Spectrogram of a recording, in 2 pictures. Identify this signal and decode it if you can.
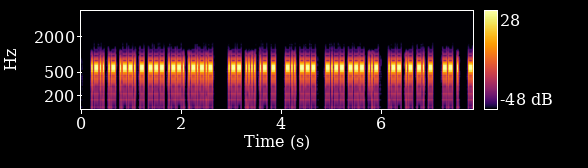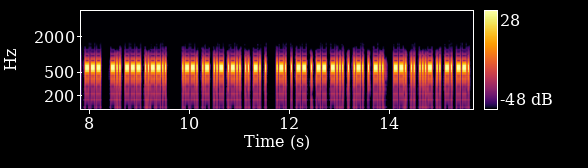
Morse code, heard as a keyed tone, about 42 wpm, 600 Hz. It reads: LAPTOP. WHAT DO YOU WANT ME TO DO? PAULINE REMEMBERED GIVING
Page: Romanen Never af Ken Follet på engelsk.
